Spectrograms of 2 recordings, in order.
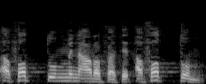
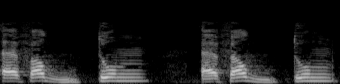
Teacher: لابد من أن ننطق ضادا يتلو، ضادا مفخمة مستطيلة يتلوها تاء مرققة مستفلة · Shown in: second take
